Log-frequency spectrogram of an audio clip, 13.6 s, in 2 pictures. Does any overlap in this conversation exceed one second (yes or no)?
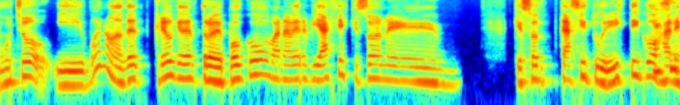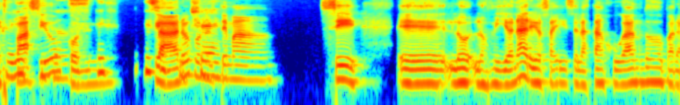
yes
